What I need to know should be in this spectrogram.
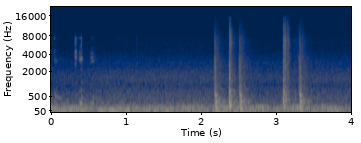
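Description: A flashlight clicks on.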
